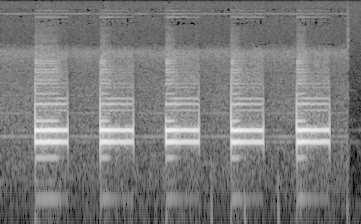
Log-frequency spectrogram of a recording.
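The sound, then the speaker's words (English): An American telephone busy signal: five evenly spaced buzzing tone bursts, each about as long as the silence between them, loud and steady in level, with no voices. “we're going to dial a busy signal over there, an American busy signal.”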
